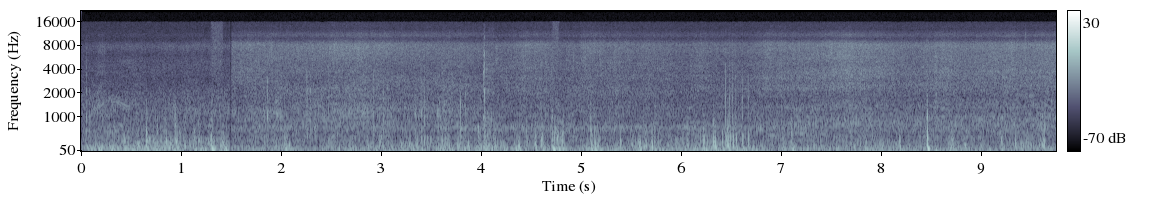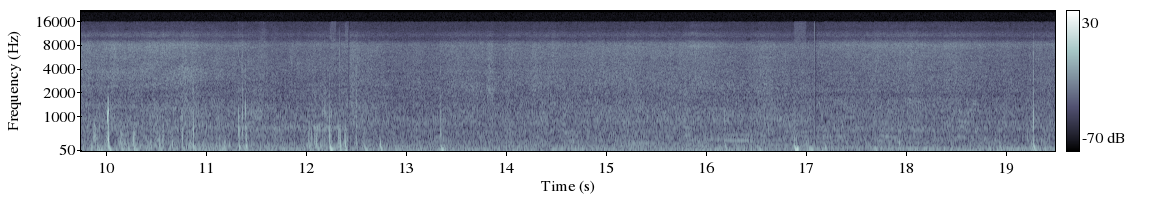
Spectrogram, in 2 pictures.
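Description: Wind rumbles and buffets outdoors on an open boat deck.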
